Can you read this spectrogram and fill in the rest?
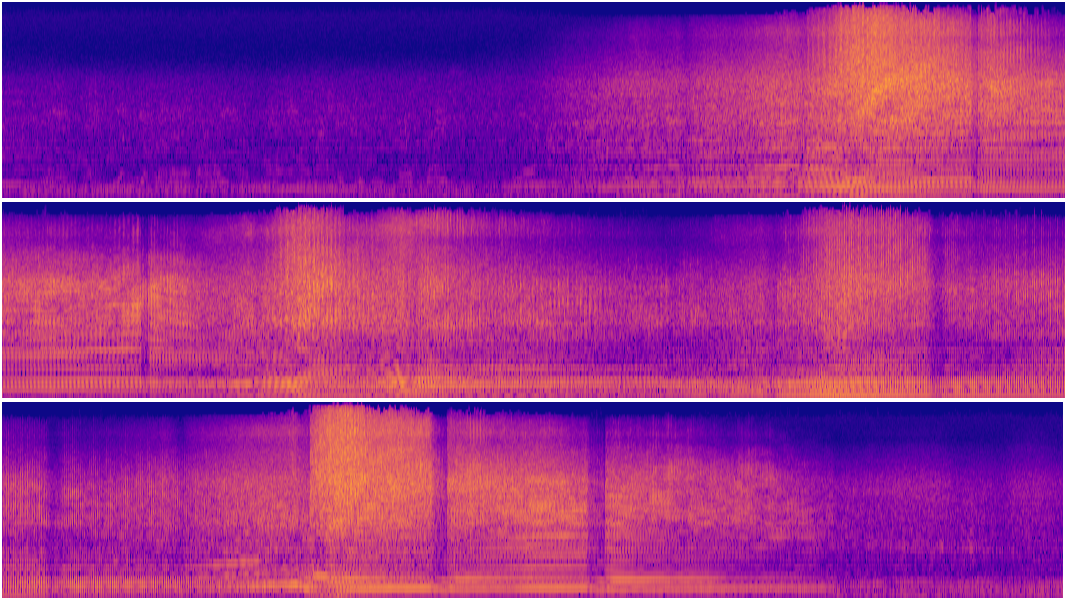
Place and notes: Barry Sheene Classic Races ... one point stereo mic to minidisk ... some classic bikes including two Patons and an MV Agusta ...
